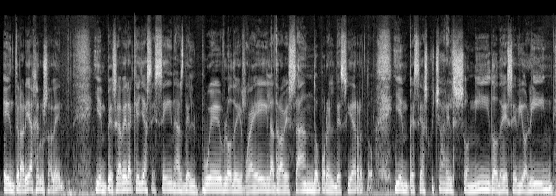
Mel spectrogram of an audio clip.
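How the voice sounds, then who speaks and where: Pastor guy, radio sermon, leans hard on words then goes quiet, dry close mic. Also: medium pitch, dry recording. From Colombia. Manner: emphatic preacher, stretches key words, drops to a hush at climaxes.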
